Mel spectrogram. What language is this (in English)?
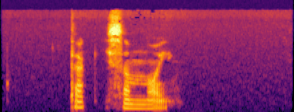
Belarusian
